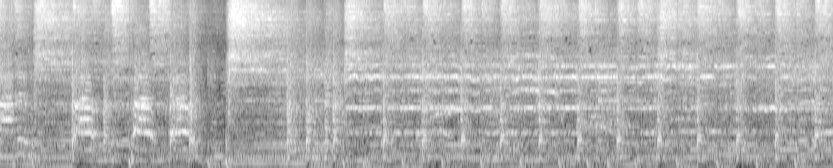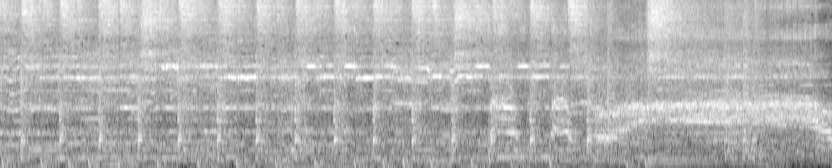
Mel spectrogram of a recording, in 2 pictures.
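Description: Punk rock band playing live: a drum kit pounding out a fast, even beat under electric guitar and bass. Near the end the singer holds a rising scream.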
